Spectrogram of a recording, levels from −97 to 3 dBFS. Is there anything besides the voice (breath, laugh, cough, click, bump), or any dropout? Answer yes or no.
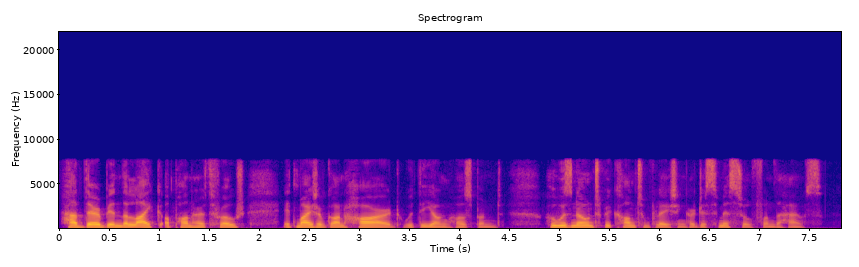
no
